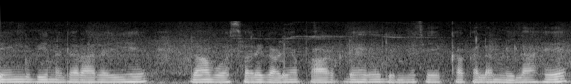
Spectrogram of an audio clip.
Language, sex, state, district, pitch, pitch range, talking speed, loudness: Hindi, male, Chhattisgarh, Bilaspur, 110 Hz, 105-110 Hz, 190 wpm, -16 LUFS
